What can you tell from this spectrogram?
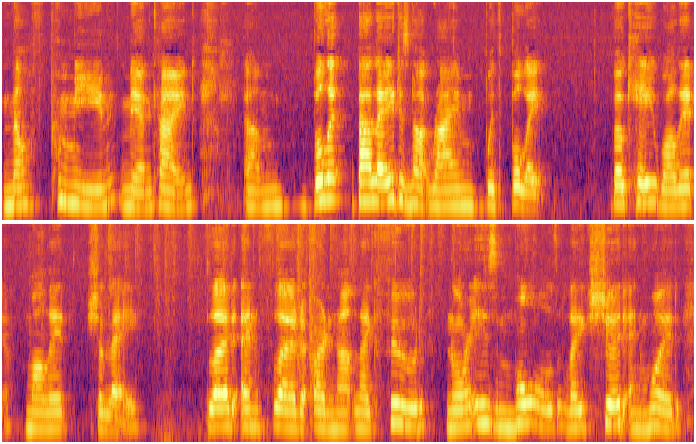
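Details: Deaf woman, once completely mute, who taught herself to talk again and cannot hear herself, reading an English poem aloud; deaf speech.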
